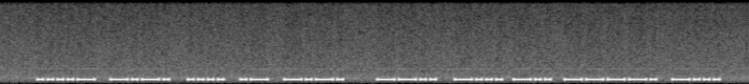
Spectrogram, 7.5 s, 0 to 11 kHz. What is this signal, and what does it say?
Morse code, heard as a keyed tone, hand-sent with a paddle, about 24 wpm, 670 Hz. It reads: 4CHAC ZBD9B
